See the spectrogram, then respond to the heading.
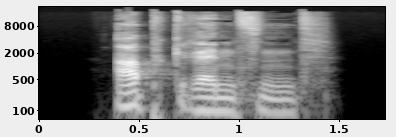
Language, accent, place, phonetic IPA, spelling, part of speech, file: German, Germany, Berlin, [ˈapˌɡʁɛnt͡sn̩t], abgrenzend, verb, De-abgrenzend.ogg
- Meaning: present participle of abgrenzen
